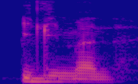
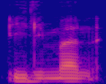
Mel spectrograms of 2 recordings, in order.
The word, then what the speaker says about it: Iliman: On se retrouve aujourd'hui pour une toute nouvelle vidéo dans laquelle on va parler du cas Iliman, Iliman, c'est bien comme ça qu'on le prononce, Ndiaye, l'OM ou rien.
